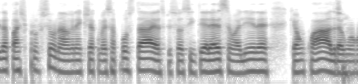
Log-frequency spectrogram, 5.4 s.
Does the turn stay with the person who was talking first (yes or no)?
yes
